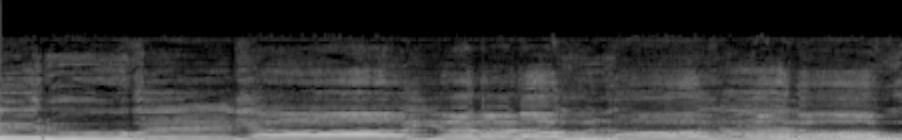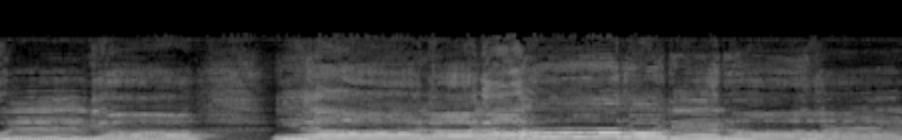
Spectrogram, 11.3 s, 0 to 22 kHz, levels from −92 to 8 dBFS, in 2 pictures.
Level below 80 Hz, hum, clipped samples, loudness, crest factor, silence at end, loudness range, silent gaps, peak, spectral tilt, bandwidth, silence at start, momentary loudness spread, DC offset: -76 dBFS; none; under 0.1%; -24 LUFS; 16 dB; 0 s; 4 LU; none; -8 dBFS; -4.5 dB/octave; 16.5 kHz; 0 s; 9 LU; under 0.1%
